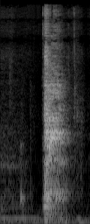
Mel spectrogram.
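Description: A single short, breathy sneeze bursts out close by in an otherwise quiet room, lasting about a fifth of a second, followed by a faint breath.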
